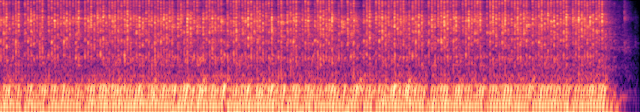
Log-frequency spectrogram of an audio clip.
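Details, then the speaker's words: Honda restoration bike, engine lukewarm after cold start, mixtures not yet set, earlier slow to come down suggesting vacuum leak: even steady idle, smooth low burble, no misses, clean shutoff; normal idle. "Can't complain with that. Just a bunch of carburetor adjustments."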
